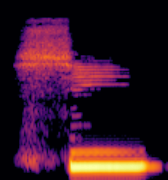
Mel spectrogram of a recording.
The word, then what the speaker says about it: xi: Xi sounds a little bit like the first sound of sheep, but when pronouncing xi, again, your tongue should be more flat, and you need to stretch your mouth to two sides.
